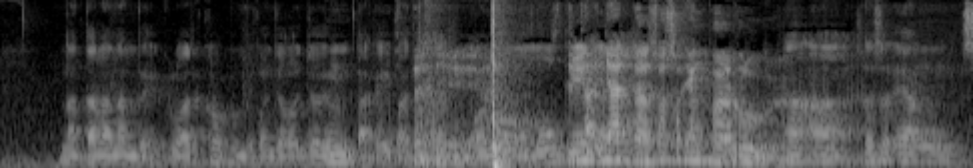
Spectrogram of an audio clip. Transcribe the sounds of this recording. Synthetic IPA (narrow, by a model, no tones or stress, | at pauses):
nat̪alanampɛʔkəluarɡ̥ɔ̤pambɛkɔɲt͡ʃɔkɔɲt͡ʃɔŋt̪aʔkaipad͡ʒaaɔɔmuŋk̪tiɪt͡ʃaɲaːd̥a̤sɔsɔʔjaŋb̥a̤ɾuaʔasɔsɔʔjaŋ | s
